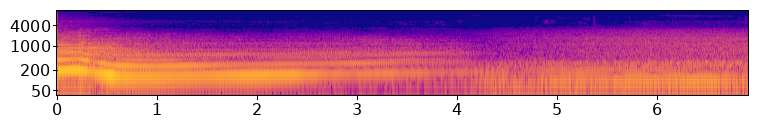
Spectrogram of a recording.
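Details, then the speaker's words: BMW M2, M Performance exhaust with valves opened by remote: a sharp rev flare sweeps down into a deep, even burble; healthy, normal exhaust note. "so do i dislike my end performance exhausts absolutely not besides the fact that it looks amazing it sounds amazing take a listen to this"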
